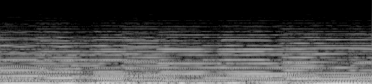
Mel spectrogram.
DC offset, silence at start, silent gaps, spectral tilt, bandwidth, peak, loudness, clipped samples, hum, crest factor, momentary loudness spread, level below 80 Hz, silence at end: under 0.1%; 0 s; none; -7 dB/octave; 7.4 kHz; -4 dBFS; -18 LUFS; under 0.1%; none; 12 dB; 2 LU; -18 dBFS; 0 s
